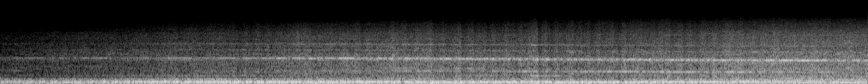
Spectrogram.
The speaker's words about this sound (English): We can hear that. It sounds like it's here, though. No, it's not across the river. It's right here. It is here. Another train coming. Oh my goodness.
